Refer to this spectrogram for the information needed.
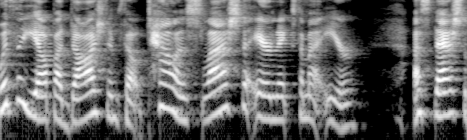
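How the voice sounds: What you hear is a natural reading voice.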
